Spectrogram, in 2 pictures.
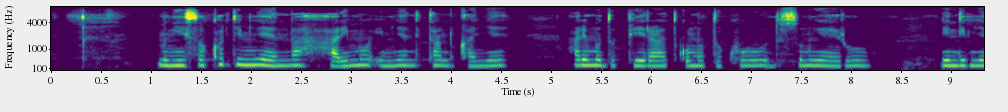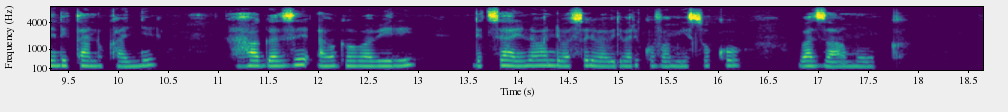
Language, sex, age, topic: Kinyarwanda, female, 18-24, finance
